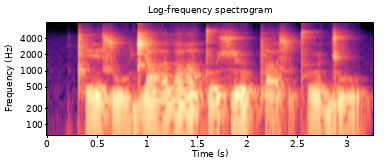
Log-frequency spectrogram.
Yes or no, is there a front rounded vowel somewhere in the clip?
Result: no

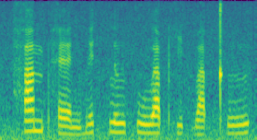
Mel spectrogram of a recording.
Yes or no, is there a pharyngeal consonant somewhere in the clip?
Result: no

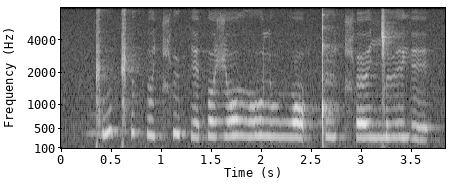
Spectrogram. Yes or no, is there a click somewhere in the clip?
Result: yes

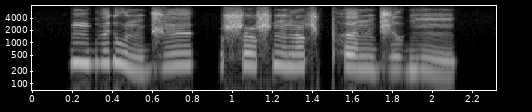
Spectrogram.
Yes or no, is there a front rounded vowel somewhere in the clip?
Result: yes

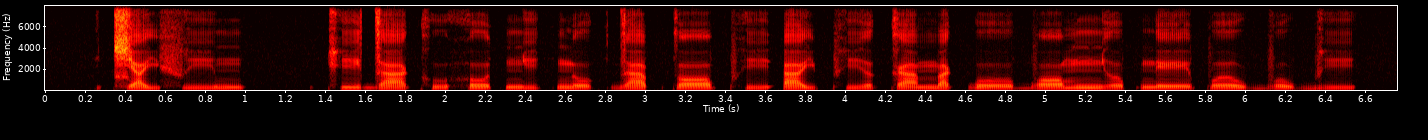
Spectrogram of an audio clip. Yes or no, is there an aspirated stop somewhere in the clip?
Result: yes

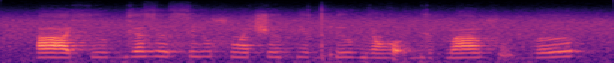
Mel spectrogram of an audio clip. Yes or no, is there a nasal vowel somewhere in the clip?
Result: yes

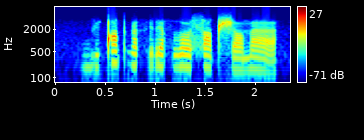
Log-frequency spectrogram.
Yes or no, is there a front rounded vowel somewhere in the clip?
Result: yes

